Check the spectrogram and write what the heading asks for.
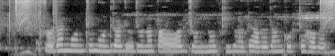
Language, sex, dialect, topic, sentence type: Bengali, female, Western, banking, question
